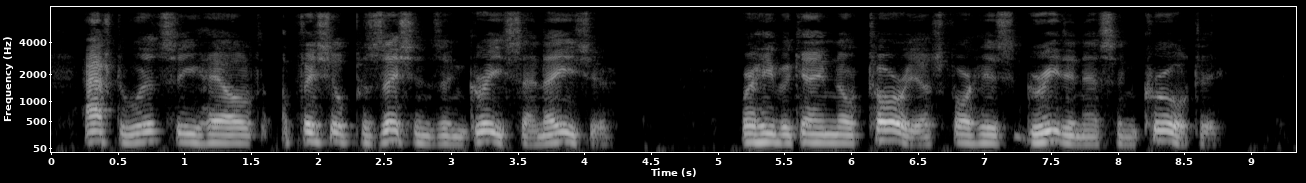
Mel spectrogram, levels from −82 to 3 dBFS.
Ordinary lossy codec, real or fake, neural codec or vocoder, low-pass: AAC, 48 kbps; real; none; 7.2 kHz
